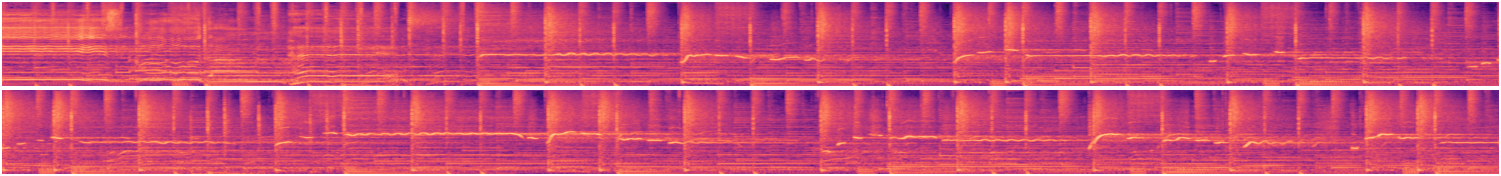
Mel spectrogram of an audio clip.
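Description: A song plays continuously, with a bright whistled melody gliding over full instrumental backing and a steady rhythmic beat, loud throughout.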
